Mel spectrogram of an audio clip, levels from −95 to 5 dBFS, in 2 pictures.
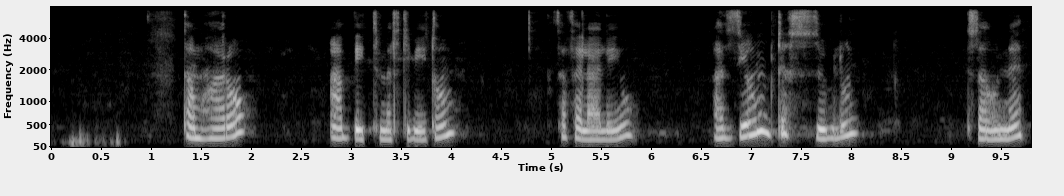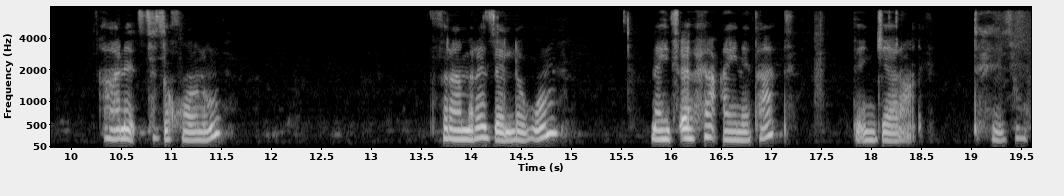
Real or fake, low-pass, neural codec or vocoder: fake; 7.2 kHz; vocoder, 44.1 kHz, 128 mel bands, Pupu-Vocoder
